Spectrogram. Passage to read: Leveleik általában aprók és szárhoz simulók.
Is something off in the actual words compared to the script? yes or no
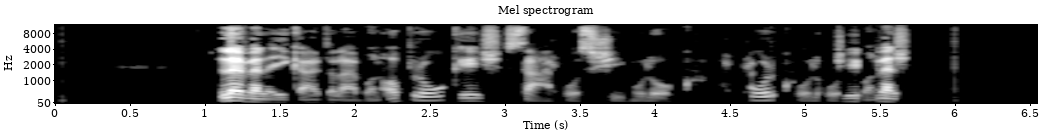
yes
